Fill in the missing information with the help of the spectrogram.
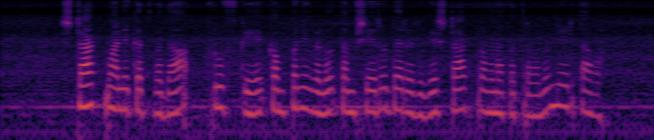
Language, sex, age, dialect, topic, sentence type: Kannada, female, 25-30, Dharwad Kannada, banking, statement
